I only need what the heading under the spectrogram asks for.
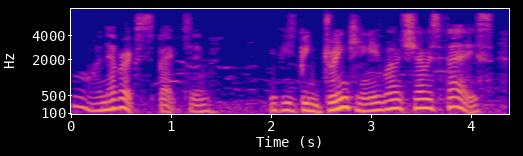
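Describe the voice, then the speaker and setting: A woman's voice: low-pitched, expressive, moderate pace, dark tone, slightly rough, dry recording, muffled recording. A woman playing a defensive, impatient wife under police questioning in a radio drama, curt and exasperated. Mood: dismissive, exasperated. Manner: curt, exasperated, dismissive answers.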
